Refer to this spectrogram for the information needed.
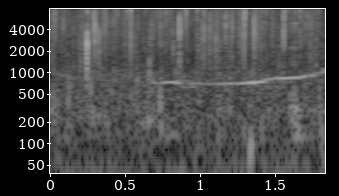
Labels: {"label": "biophony", "recorder": "SoundTrap 300"}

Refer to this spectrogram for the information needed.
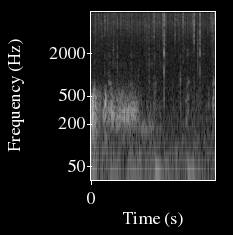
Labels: {"label": "biophony, growl", "recorder": "SoundTrap 600 or HydroMoth"}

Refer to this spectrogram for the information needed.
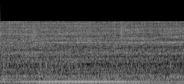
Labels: {"label": "anthrophony, boat engine", "recorder": "SoundTrap 500"}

